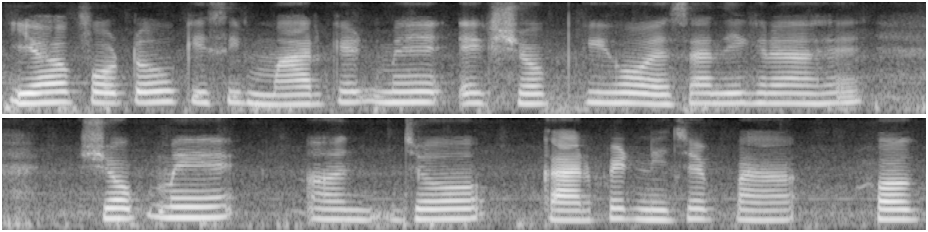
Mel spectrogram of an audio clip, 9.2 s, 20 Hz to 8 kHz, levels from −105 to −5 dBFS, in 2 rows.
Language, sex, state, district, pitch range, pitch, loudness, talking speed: Hindi, female, Gujarat, Gandhinagar, 215-240 Hz, 225 Hz, -20 LUFS, 135 wpm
